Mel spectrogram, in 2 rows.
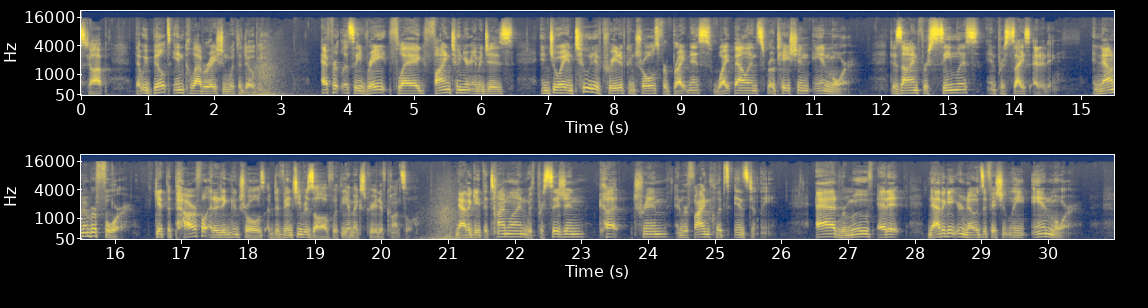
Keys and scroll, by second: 2.9 Right, 3.5 2, 4.2 Right, 4.9 Right, 5.8 scroll up 1, 6.6 scroll, 6.8 scroll up 1, 8.1 scroll, 9.5 scroll, 11.4 scroll.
